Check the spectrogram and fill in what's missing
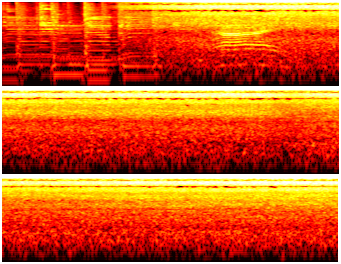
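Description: Dai Yem waterfall in Moc Chau, Son La, pours as a steady, broad rushing roar, constant and close, following a short burst of music at the start and a brief whistle-like tone.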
